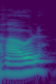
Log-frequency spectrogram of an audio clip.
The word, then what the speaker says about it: Raoult: Now, everyone kind of knows who Didier Raoult is, Didier Raoult, if you want to pronounce it in French.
